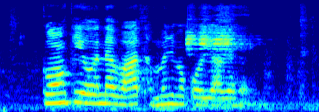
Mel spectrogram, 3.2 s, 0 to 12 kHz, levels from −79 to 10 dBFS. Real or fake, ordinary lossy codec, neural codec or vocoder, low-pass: real; AAC, 48 kbps; none; 10.8 kHz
